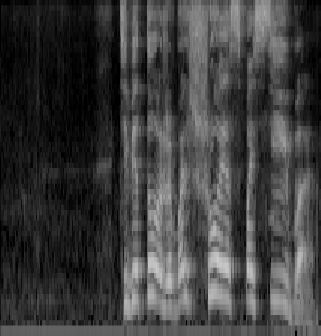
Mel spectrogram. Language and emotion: Russian, positive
